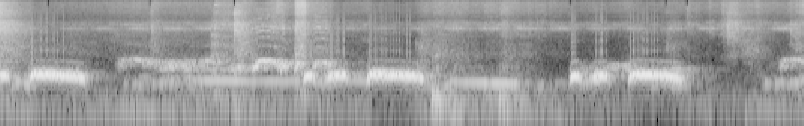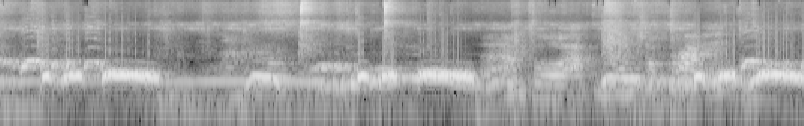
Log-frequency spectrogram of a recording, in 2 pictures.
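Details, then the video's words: Spotted dove cooing as a lure. Repeated phrases of a higher opening note and soft low coos run through the whole recording, with overlapping notes and scattered clicks and chirps. "SUARA PANCINGAN BURUNG TEKUKUR"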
